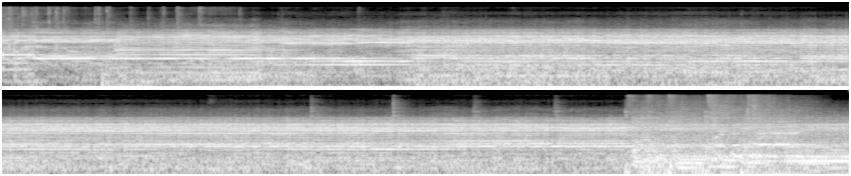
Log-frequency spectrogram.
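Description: Live punk band: electric guitars playing held, ringing notes with little drumming or bass, then the full band with drums and bass comes in about a second before the end.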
